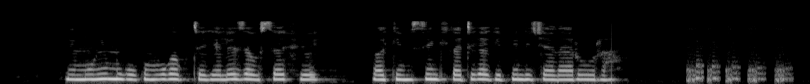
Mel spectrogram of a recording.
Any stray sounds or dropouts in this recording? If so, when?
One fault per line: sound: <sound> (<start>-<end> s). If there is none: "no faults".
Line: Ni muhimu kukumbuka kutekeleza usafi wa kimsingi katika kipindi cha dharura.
sound: laugh (6.9-7.9 s)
